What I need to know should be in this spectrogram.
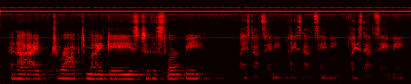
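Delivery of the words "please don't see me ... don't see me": rushed, rapid words under the breath, whispered, very quiet. The narrator drops their gaze as a car full of kids looks over, whispered. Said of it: "I whispered".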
